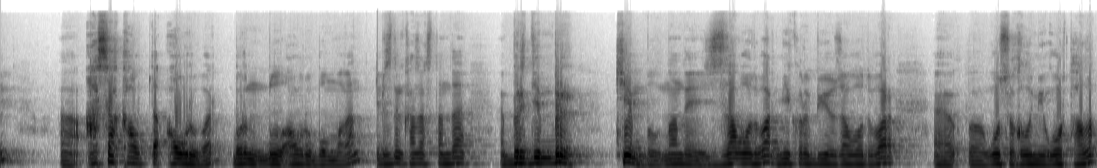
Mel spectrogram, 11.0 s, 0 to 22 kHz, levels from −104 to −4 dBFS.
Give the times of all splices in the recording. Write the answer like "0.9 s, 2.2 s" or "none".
3.7 s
